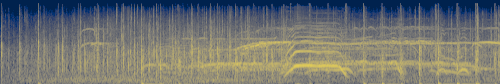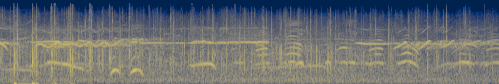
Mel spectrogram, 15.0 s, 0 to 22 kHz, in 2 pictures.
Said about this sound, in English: So for about 15 minutes or so, the only sound on that beach was the waves crashing against the shore. Eventually, the silence was broken by loud cheers from protesters on both sides of the border.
